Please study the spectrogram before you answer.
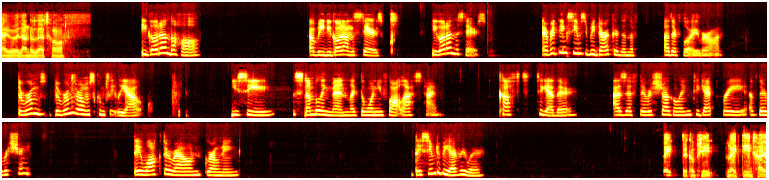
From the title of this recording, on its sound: sorry for crappy audio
